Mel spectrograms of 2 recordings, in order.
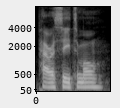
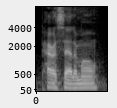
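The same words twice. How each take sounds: First: "Paracetamol" with a long ee, para-SEE-ta-mol; contrasted pronunciation. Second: "Paracetamol" with a short e, para-SET-a-mol; contrasted pronunciation. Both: Shown as a demonstration. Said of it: "That's like".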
